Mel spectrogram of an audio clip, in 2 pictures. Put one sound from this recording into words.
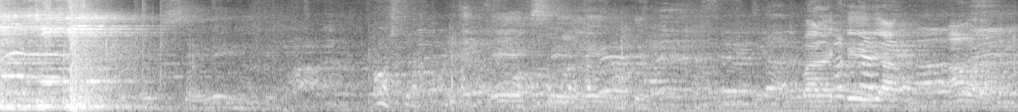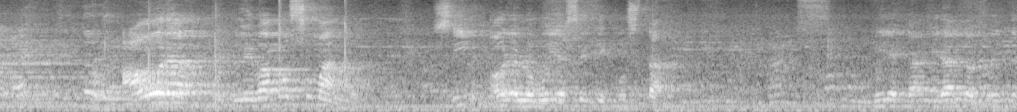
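Men and women chatter in a group nearby.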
